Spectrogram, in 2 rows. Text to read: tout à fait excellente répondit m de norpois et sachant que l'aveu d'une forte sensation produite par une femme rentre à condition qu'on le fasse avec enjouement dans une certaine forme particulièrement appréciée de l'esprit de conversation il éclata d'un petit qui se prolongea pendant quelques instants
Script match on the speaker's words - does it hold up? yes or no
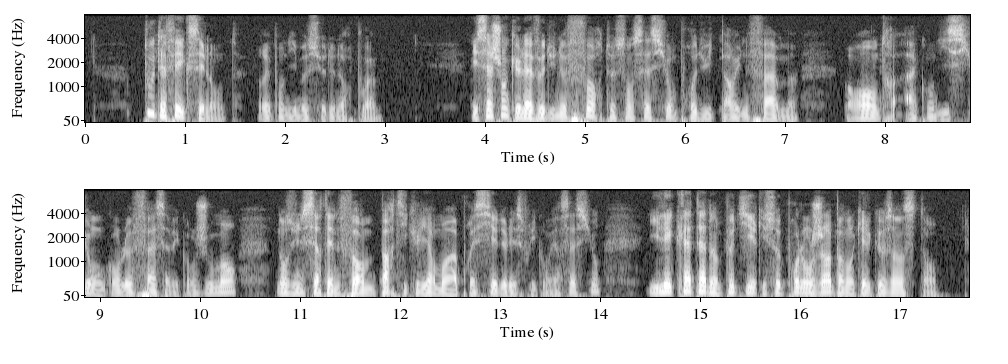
yes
